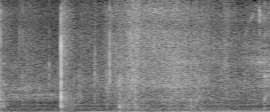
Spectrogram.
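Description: Faint handling noise as thread is wound tight around a sock stuffed with balls of paper, with a sharp click about half a second in.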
